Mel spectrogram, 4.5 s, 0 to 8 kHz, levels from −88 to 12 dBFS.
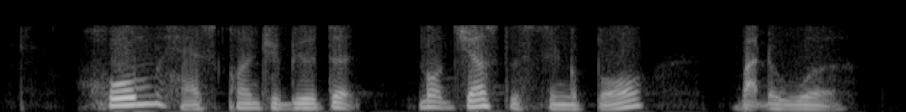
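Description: From start to end the speech carries G.726 ADPCM damage: a harsh, rasping hiss that rises and falls with the speech level, which fits the coarse 24 kbit/s mode, with nothing passing above 3.9 kHz. Unlike perceptual codecs, there is no swirling or warbling, only level-tracking grit.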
